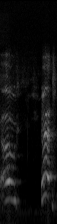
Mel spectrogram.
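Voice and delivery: high, loud startled oh shit. Retold or imitated. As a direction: caught out and panicking. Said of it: "be like".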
